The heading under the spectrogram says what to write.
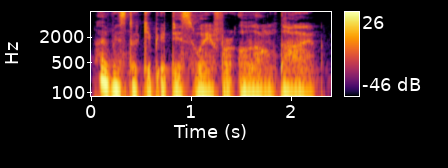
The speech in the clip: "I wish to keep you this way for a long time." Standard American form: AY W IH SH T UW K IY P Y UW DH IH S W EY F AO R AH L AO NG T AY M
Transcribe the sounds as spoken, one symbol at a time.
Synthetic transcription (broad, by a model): AY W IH S T UW K IY P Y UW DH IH S W EY F AO R AH L AO NG T AY M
